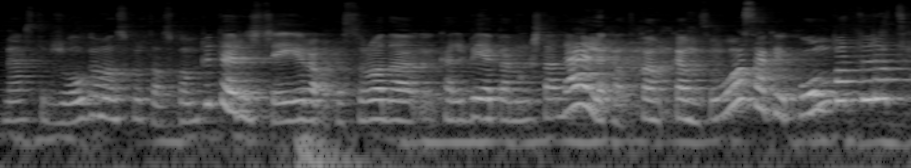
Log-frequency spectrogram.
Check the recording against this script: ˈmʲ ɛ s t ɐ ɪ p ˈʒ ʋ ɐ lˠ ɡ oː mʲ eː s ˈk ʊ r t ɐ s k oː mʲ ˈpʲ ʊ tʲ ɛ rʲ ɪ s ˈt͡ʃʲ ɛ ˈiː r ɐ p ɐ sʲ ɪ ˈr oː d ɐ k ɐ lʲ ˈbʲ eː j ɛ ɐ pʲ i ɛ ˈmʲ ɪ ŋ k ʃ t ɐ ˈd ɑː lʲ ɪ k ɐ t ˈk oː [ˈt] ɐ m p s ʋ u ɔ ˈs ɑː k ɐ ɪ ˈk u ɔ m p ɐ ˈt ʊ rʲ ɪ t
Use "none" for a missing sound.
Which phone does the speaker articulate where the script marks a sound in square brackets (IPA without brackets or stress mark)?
k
